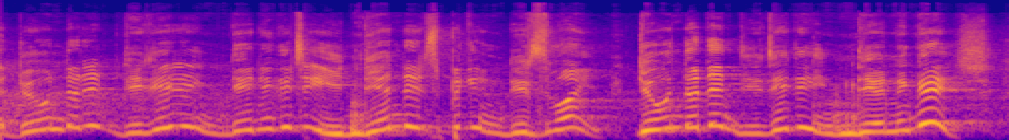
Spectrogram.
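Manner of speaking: laughing mock Indian English; hammed-up Indian accent imitation. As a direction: tease like an Indian English speaker, half laughing. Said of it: "인도 사람이 찾잖아".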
